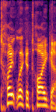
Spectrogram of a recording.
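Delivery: high-pitched, badly faked Dutch accent. Describing how the show sounds now, in an attempted Goldmember Dutch accent. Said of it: "was that your Australian accent?".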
